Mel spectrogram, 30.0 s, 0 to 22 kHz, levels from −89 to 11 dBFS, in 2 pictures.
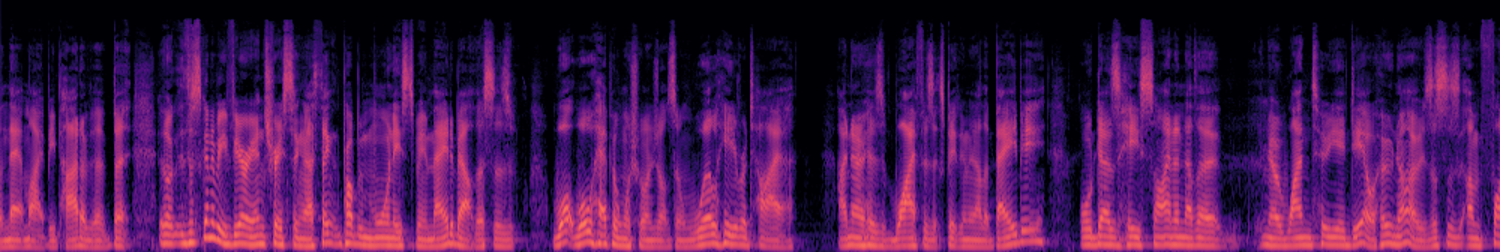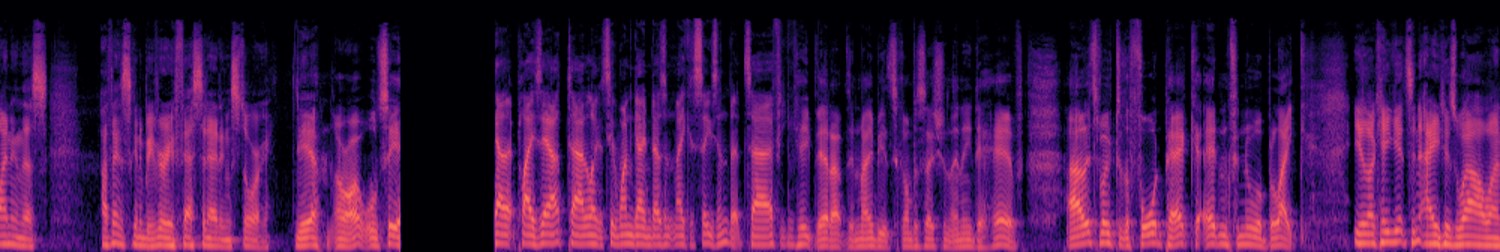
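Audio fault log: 19.00–19.95 s playback stall: the speech cuts to silence for about 0.95 s, then resumes, likely because the player ran short of data or its thread was blocked.
19.95–22.95 s catch-up at higher speed: the speech runs 1.25 times fast and about four semitones high while the player resamples its backlog to regain lost time, then returns to normal.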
